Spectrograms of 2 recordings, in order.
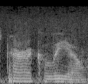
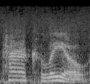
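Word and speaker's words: παρακαλέω: the Greek language is paracalillo I probably won't say that when I'm serving the Greek congregation but I think that's the way you pronounce that the word para Kaleo uh has a sense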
